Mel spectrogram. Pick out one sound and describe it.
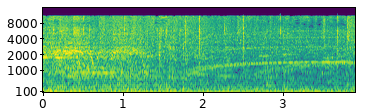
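A motorcycle crashes onto a road.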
